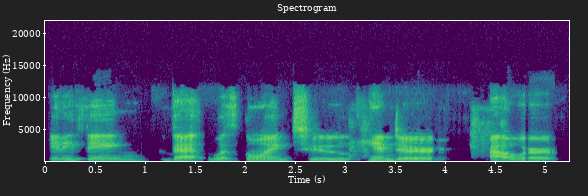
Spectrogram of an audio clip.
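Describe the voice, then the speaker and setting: A woman in her fifties talking candidly as a guest, earnest and halting, often repeating phrases for emphasis. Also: very deep voice, a bit bright, rough recording. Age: 50s. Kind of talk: candid conversation, motivational talk.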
